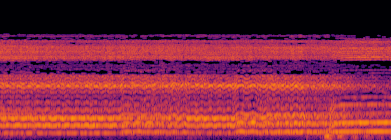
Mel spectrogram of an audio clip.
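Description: A man's voice chanting Sufi kalam in a drawn-out melodic line without words, its pitch wavering, then gliding up to a steadier held note near the end. A steady high hiss runs underneath.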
